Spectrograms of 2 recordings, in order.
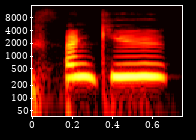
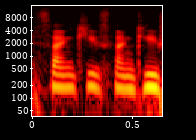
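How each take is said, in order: First: Higher, louder thank you burst out. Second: Softer, murmured thank you, thank you. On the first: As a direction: belt the final thanks. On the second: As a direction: drop it down to a murmur. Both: Real, not acted.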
